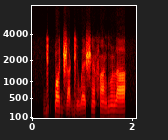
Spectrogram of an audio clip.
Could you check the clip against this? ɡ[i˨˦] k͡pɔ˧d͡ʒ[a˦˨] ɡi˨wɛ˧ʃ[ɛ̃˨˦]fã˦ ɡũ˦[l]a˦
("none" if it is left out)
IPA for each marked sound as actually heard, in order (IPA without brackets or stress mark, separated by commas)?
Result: i˨, a˨, ɛ̃˦, l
